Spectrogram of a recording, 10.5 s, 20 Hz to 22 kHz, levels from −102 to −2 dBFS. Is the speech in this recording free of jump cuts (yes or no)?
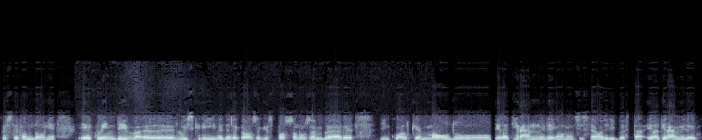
no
